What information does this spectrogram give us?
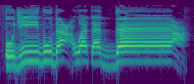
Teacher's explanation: وقفا لما هيقف ورش على الداع بسكون العين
